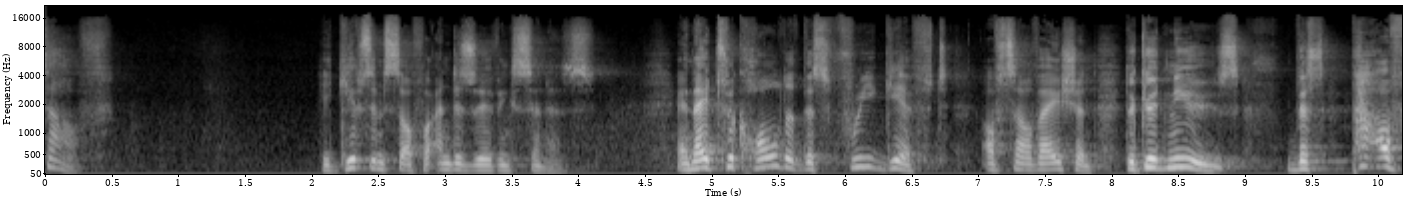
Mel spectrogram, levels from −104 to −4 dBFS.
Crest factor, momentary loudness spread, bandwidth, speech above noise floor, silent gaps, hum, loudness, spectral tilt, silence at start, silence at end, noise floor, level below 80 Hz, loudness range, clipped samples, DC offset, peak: 22 dB; 16 LU; 17.5 kHz; 43 dB; none; none; -33 LUFS; -3.5 dB/octave; 0 s; 0 s; -76 dBFS; -80 dBFS; 4 LU; under 0.1%; under 0.1%; -12 dBFS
